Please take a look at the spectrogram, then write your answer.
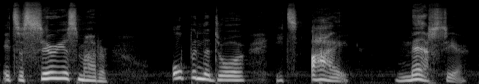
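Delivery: urgent shouting at a locked door; shouted. Acted. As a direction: shout to be let in. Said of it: "I shouted".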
